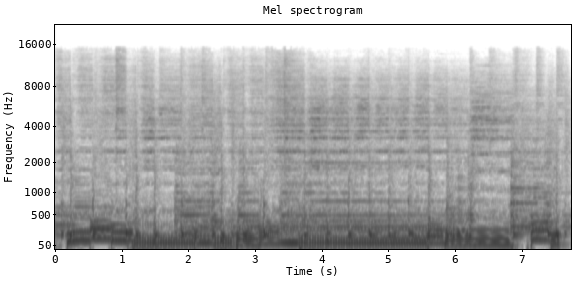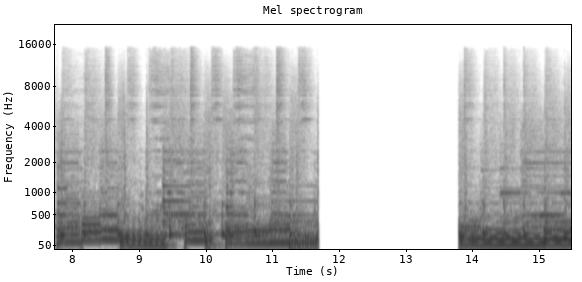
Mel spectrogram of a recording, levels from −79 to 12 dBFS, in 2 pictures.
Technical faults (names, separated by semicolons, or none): audio dropout to silence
